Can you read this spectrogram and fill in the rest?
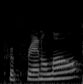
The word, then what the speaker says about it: propranolol: These researchers in Netherlands were screwing around with this drug called propranolol. How do you pronounce that? Propranolol? – Propranolol. – There's a drug called propranolol. – Propranolol. Laughing out loud.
